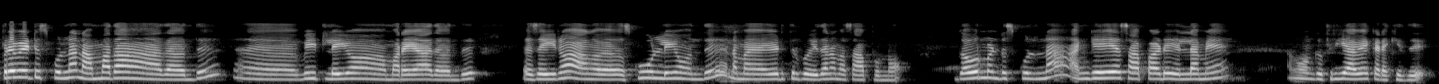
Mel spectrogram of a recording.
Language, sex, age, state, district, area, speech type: Tamil, female, 45-60, Tamil Nadu, Nagapattinam, rural, spontaneous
